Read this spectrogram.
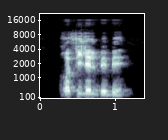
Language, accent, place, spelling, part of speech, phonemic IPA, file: French, France, Lyon, refiler le bébé, verb, /ʁə.fi.le l(ə) be.be/, LL-Q150 (fra)-refiler le bébé.wav
- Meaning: to leave (someone) holding the bag, to palm a problem off to, to unload a problem on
